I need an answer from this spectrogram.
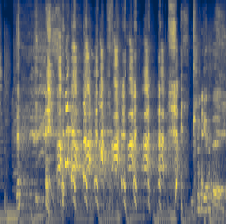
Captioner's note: laughing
